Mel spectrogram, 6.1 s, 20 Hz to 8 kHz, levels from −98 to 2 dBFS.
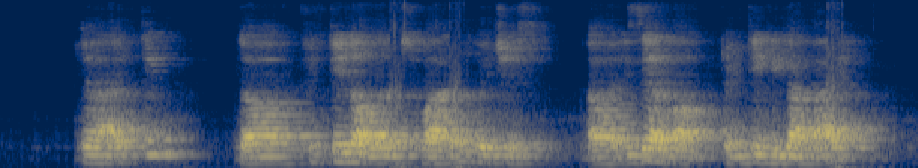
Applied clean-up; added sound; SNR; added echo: neural separator model SepFormer DNS4.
